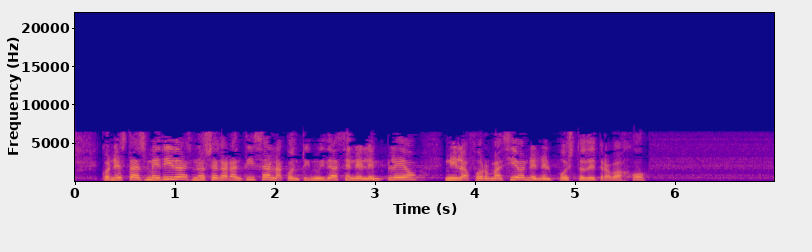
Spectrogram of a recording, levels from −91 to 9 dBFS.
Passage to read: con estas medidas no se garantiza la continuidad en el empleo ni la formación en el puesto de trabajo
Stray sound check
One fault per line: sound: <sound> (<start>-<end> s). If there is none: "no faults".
no faults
